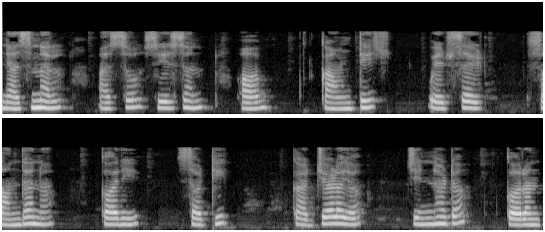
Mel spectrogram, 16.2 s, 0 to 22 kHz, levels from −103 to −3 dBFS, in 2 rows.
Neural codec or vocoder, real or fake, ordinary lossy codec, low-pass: none; real; MP3, 48 kbps; 7.2 kHz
